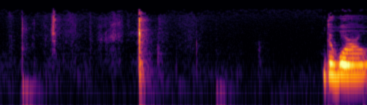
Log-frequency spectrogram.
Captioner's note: card flipping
